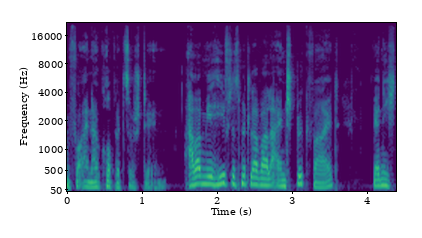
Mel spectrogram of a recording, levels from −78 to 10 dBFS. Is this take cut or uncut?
cut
